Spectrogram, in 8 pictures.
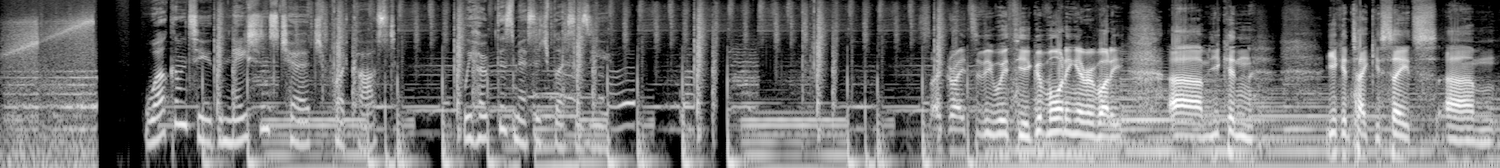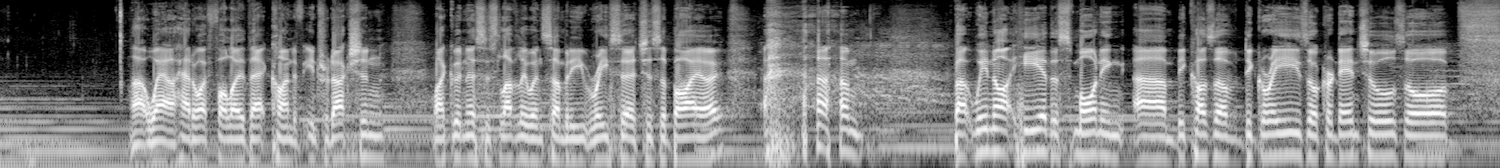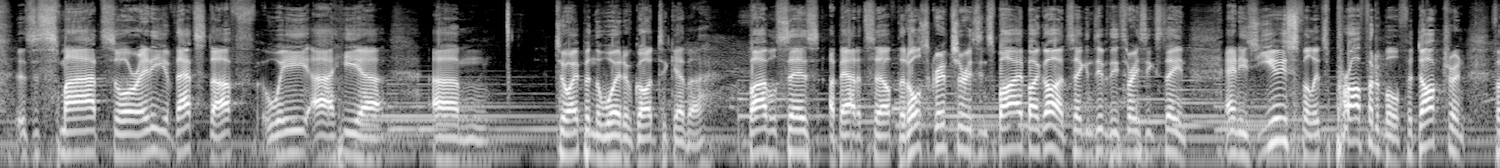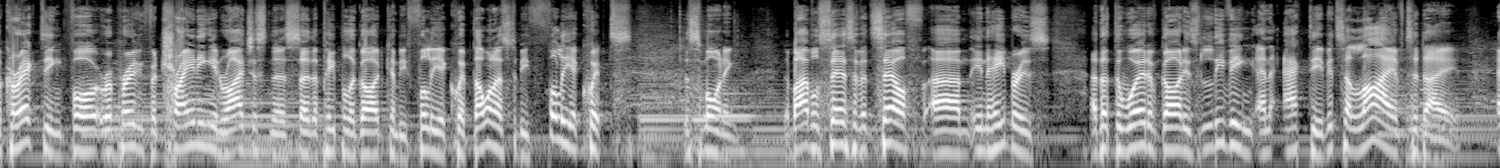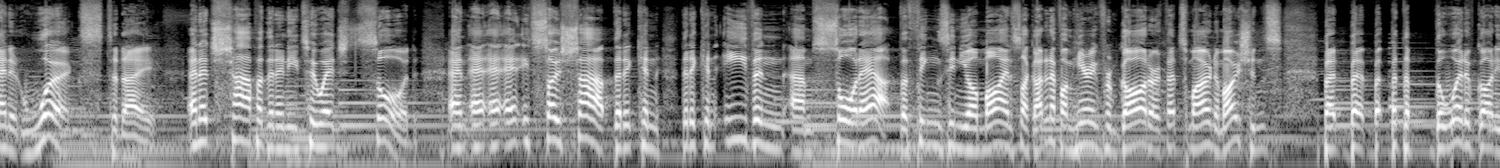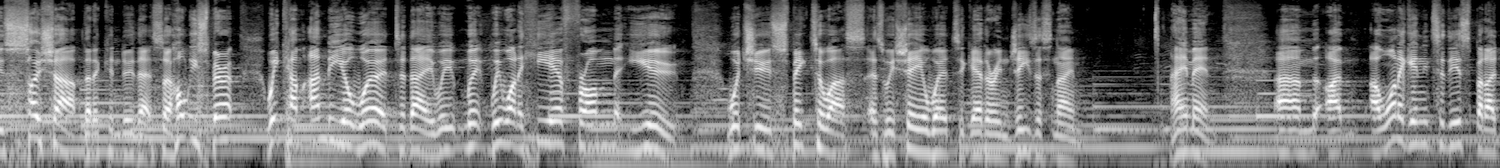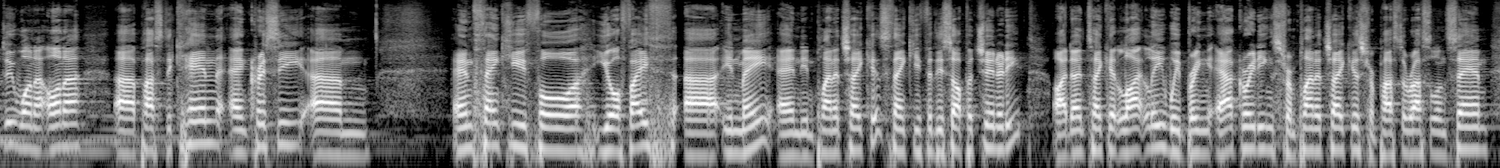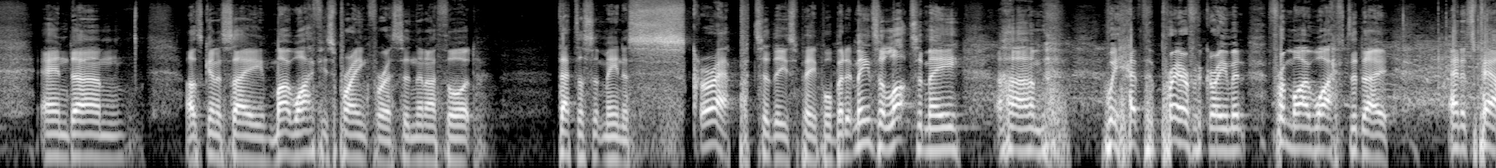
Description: Guest Ministry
